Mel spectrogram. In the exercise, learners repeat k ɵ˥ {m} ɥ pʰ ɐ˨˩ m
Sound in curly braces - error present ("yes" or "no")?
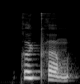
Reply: yes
